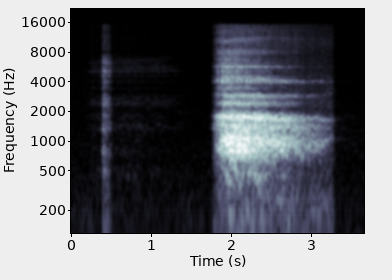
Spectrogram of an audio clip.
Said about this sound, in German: Atemzug.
